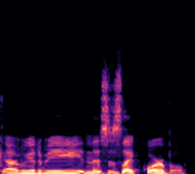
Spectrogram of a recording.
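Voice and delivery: blubbering, sobbing, crying through the words. Retelling a fairy tale, the girl fears being eaten: imitating someone crying and sobbing. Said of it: "crying and sobbing 'cause she's like".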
